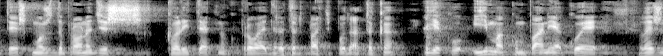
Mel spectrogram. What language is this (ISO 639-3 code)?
hrv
